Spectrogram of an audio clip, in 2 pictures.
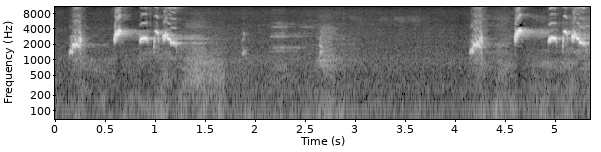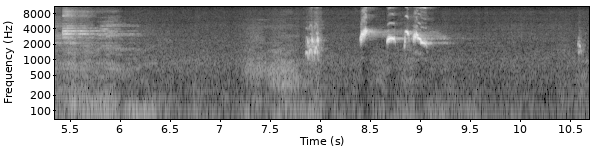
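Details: Red-whiskered bulbul during song training for the ché style repeats the same bright whistled phrase about every four seconds, each a tight run of four or five rising and falling notes.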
